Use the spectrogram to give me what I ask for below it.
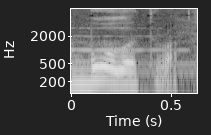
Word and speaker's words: Болотов: Здесь отмечают 280 лет со дня рождения Андрея Тимофеевича Болотова. Но сейчас, как выяснили, правильно говорить Болотов.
